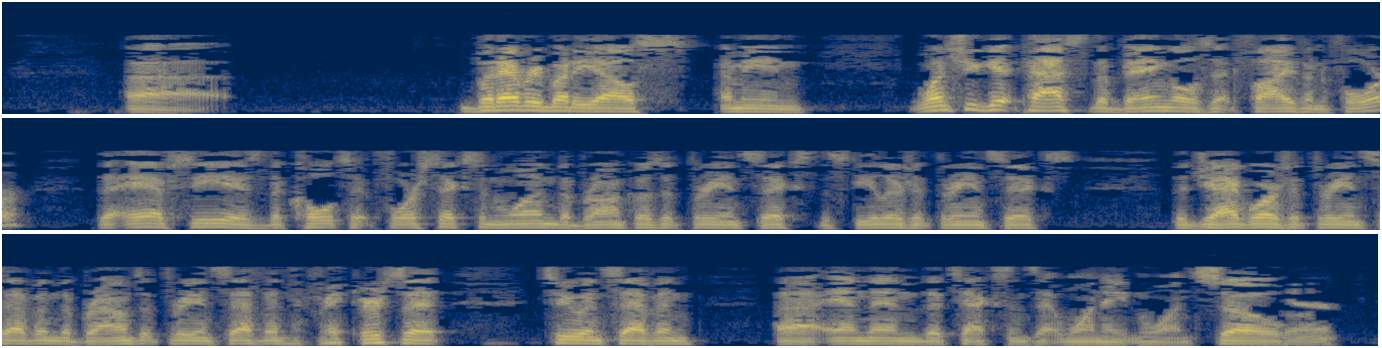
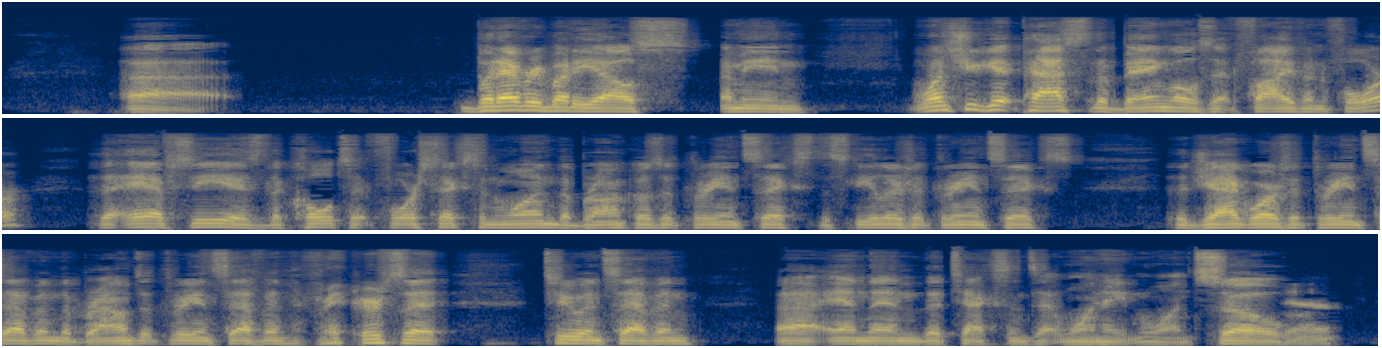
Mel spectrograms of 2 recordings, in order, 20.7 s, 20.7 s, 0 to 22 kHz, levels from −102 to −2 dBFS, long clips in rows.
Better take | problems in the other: second | garbled, watery; badly; nothing above 6.5 kHz; slightly in the second

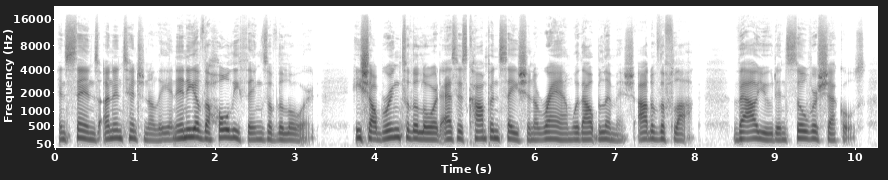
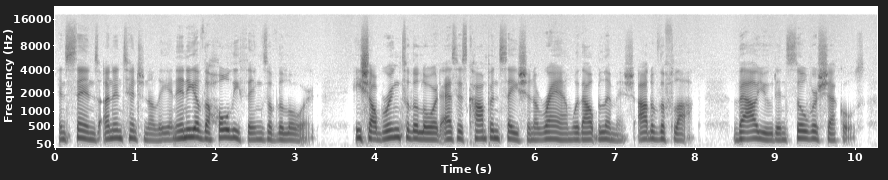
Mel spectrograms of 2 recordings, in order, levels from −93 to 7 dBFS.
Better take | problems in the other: first | hiss; faint; throughout; 25 dB below the speech

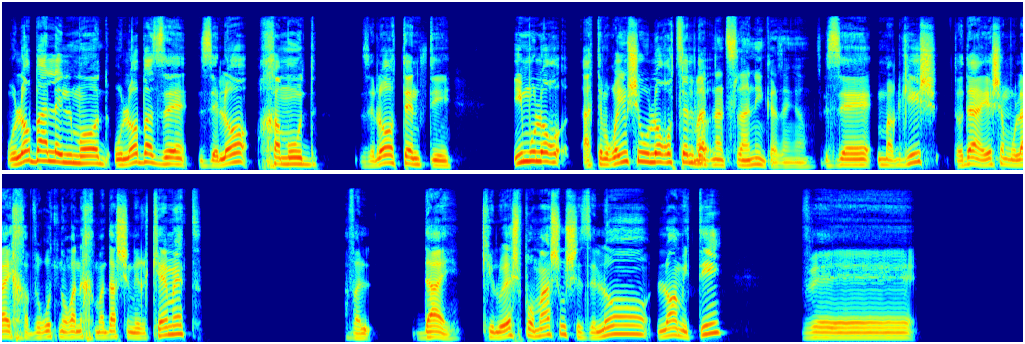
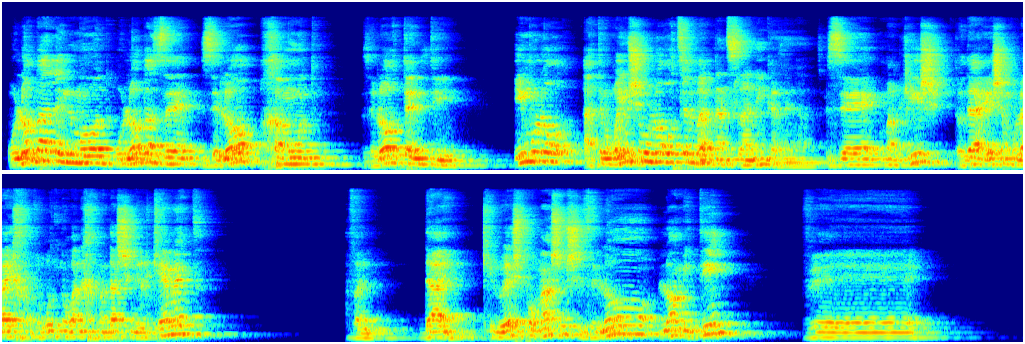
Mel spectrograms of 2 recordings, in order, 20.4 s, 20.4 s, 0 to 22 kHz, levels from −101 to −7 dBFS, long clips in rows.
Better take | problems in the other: first | off-mic speech; far // room echo; noticeable; dies away in 0.6 s

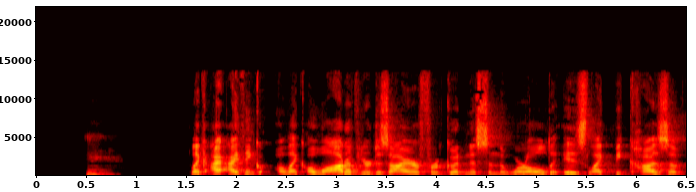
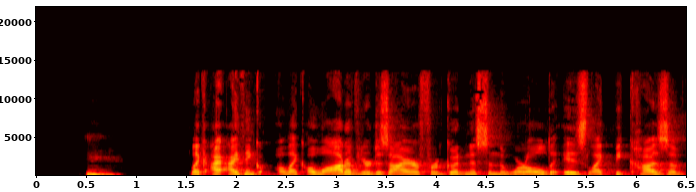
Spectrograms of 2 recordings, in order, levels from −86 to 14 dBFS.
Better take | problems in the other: second | thin; very; fading below 500 Hz

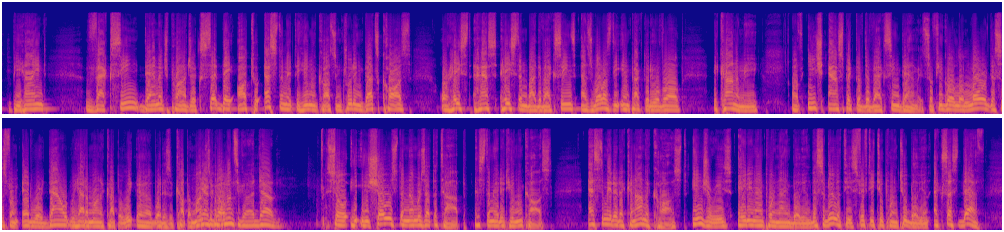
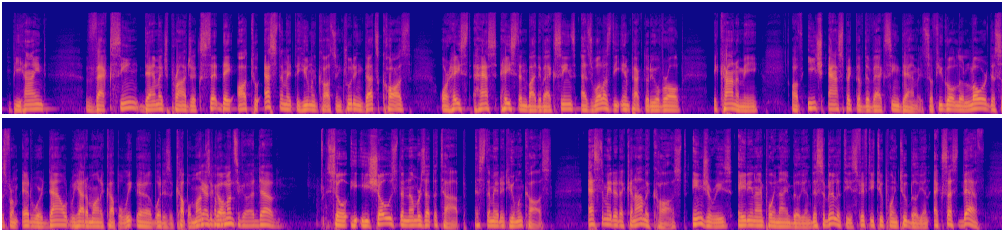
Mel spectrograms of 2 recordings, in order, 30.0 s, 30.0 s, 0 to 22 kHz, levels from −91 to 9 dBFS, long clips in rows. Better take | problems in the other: second | distortion; heavy; 6 dB below the speech

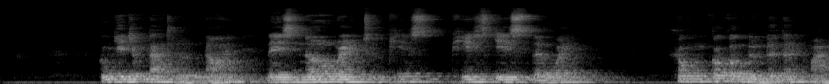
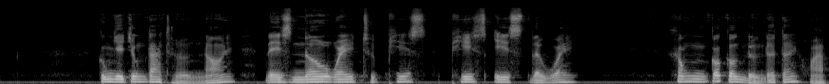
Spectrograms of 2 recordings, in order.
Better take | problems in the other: second | off-mic speech; far // room echo; noticeable; dies away in 0.7 s

